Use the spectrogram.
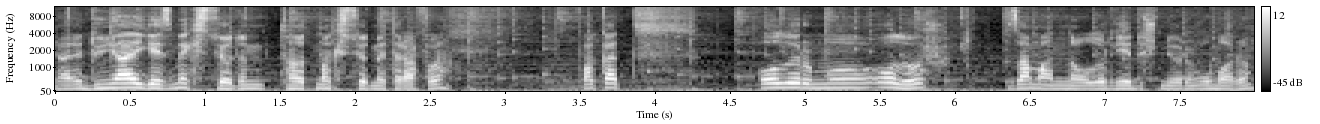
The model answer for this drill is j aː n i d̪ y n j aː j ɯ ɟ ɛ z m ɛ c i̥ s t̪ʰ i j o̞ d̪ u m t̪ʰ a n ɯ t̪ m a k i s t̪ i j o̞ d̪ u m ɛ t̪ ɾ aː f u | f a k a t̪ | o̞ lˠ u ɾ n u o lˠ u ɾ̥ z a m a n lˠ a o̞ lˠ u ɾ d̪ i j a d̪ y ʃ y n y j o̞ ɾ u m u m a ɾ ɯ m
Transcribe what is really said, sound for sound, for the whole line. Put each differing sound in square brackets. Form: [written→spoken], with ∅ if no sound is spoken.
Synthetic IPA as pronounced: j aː n i d̪ y n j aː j ɯ ɟ ɛ z m ɛ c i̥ s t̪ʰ i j o̞ d̪ u m t̪ʰ a n ɯ t̪ m a k i s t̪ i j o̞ d̪ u m ɛ t̪ ɾ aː f [u→ɯ] | f a k a t̪ | o̞ lˠ u ɾ [n→m] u o lˠ u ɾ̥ z a m a n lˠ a o̞ lˠ u ɾ d̪ i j [a→ɛ] d̪ y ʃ y n y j o̞ ɾ u m u m a ɾ ɯ m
